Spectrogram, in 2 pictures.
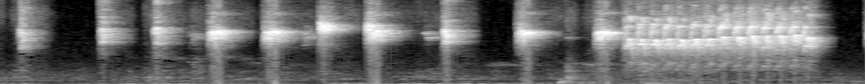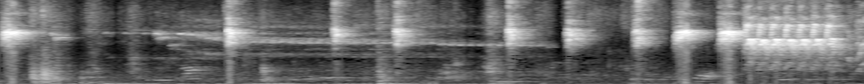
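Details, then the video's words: Sooty-headed bulbul in continuous song, copying Sampit woodpecker material: a run of sharp, high single chips spaced roughly every half second, broken by two longer buzzy rattling trills, with faint low rumbling underneath. "SOGON GACOR NGLEPER FULL MATERI PELATUK SAMPIT"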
